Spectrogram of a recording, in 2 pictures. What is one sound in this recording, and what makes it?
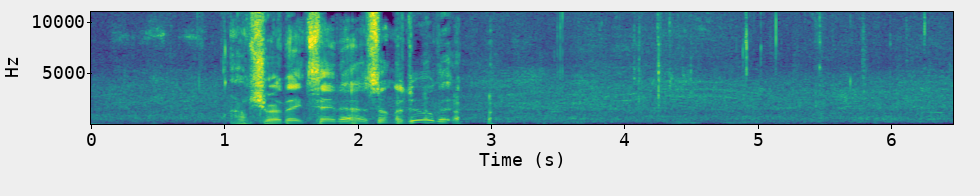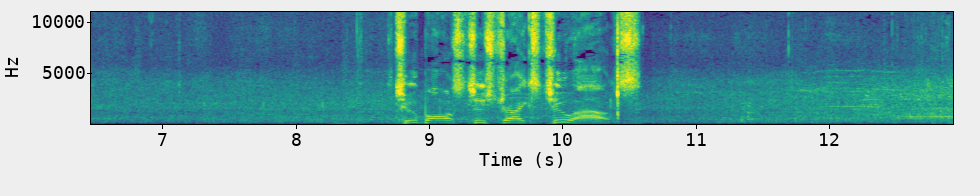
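A crowd murmurs softly throughout a large open stadium.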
